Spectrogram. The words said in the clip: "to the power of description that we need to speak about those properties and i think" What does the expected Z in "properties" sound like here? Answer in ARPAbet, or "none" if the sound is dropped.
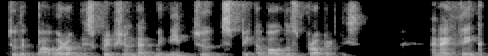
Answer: S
